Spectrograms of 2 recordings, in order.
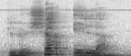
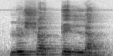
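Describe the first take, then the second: First: Chat and est are not linked by a T sound. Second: Chat and est are linked by a T sound. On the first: The speaker calls it right. "on va prononcer le chat est là" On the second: The speaker calls it wrong. "On ne peut pas entendre"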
